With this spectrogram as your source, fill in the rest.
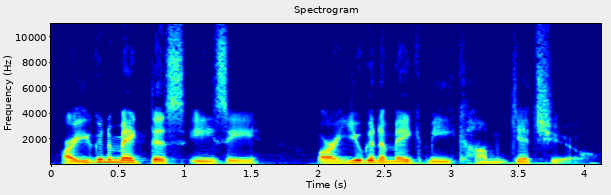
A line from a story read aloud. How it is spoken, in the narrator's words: It said with a cold chuckle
